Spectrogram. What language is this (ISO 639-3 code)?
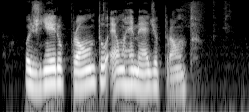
por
